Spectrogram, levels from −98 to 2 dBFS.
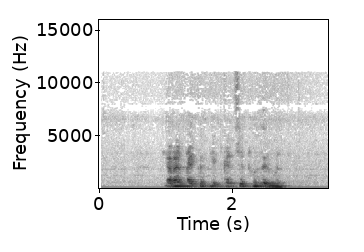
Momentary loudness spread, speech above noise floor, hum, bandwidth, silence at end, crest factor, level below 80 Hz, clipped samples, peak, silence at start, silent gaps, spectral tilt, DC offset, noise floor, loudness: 11 LU; 32 dB; none; 11 kHz; 0.6 s; 16 dB; -50 dBFS; under 0.1%; -4 dBFS; 1 s; none; -8 dB/octave; under 0.1%; -50 dBFS; -20 LUFS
